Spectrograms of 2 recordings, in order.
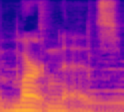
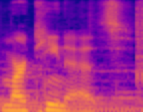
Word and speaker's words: Martinez: And yes, before you grammar Nazis rush to correct me, the locals do pronounce it Martinez, not Martinez.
